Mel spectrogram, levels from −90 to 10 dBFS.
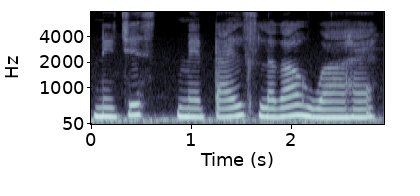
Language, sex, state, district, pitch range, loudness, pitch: Hindi, female, Jharkhand, Garhwa, 215-235 Hz, -12 LUFS, 225 Hz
